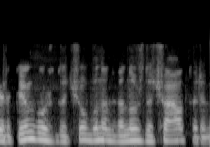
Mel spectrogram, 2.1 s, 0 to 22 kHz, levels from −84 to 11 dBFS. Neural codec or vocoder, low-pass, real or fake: none; 7.2 kHz; real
